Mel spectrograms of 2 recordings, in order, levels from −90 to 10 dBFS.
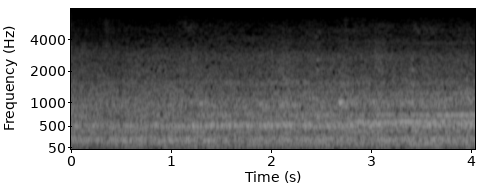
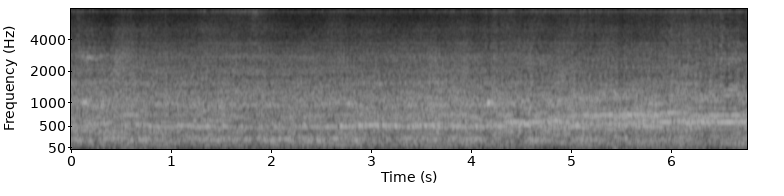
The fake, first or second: second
